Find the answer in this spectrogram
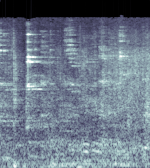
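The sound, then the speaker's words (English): A quick, bright clink of glasses during a toast to the health of Vice President and Mrs. Biden and Secretary Clinton and to the friendship between the Chinese and American peoples rings out near the start, with another faint chime later, over a steady murmur of background noise and indistinct voices. “Now, I would like to propose a toast to the health of Vice President and Mrs.”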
